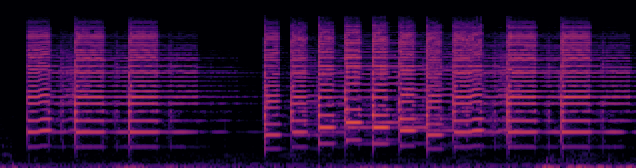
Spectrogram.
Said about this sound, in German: Also wenn das nicht der lieblichste Wecker der Welt ist, dann weiß ich auch nicht. Extrem geil. Ich hatte das tatsächlich auch eine Zeit lang als Handy-Klingelton.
